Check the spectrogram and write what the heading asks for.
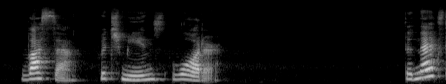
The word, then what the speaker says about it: Wasser: The next one is V, V, which sounds like the V in the word van. The German word with the letter V is Wasser, Wasser, which means water.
